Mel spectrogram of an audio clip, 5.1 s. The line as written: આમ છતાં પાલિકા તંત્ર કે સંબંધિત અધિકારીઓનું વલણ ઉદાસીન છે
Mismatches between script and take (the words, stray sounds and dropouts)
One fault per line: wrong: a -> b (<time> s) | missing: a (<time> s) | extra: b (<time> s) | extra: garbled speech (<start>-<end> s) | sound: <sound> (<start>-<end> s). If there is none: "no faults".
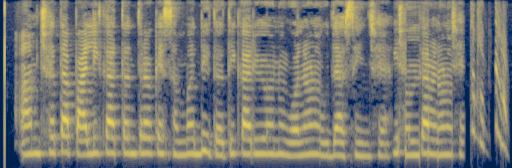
extra: garbled speech (3.9-4.7 s)
sound: chirp (4.7-5.1 s)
